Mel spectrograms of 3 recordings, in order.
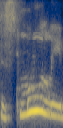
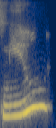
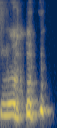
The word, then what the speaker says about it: Smule: use the app Smule, which I thought was Smooly before, but then I found out that it looks like the correct pronunciation is Smule, but my mind is Smooly, but it's Smule.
